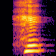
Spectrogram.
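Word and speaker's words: へ: is used in words his pronunciation is he but when used as a particle it pronunciation changes to e likes valve e in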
